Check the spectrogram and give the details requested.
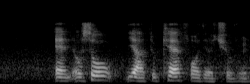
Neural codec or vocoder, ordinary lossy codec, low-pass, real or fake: none; none; 7.2 kHz; real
